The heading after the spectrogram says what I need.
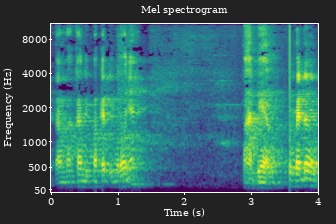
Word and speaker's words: padel: Padel bacanya yang olahraga baru itu.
